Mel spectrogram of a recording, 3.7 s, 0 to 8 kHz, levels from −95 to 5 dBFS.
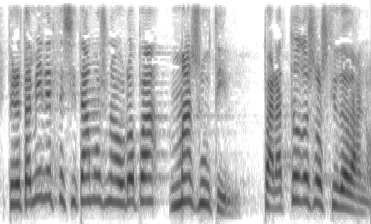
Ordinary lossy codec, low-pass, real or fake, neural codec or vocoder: none; 7.2 kHz; real; none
